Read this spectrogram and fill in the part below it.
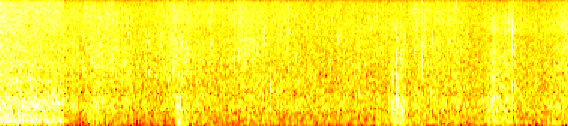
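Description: A powerboat engine roars loudly, then settles to a steady drone.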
